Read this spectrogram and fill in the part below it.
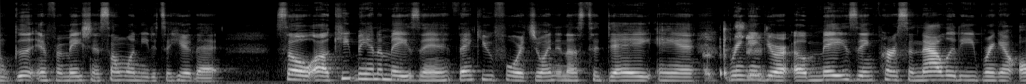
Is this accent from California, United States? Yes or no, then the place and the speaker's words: no; Newark, New Jersey, United States; moved away; I'm basically born and raised in Newark, New Jersey.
